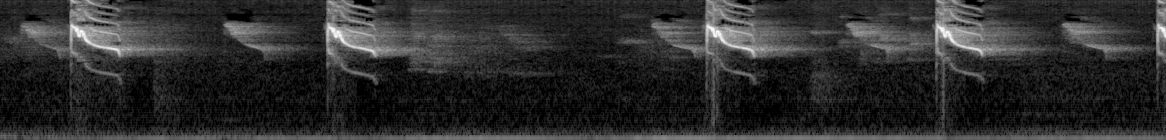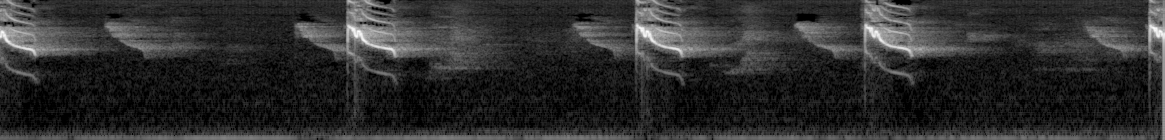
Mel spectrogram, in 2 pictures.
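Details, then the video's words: Female oriental white-eye calling to stimulate males: sharp, high, down-slurred chirps, each falling steeply and followed by fainter trailing notes, repeated irregularly about every one to two seconds over a quiet low hum. "Suara burung pleci betina untuk ngecas jantan"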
